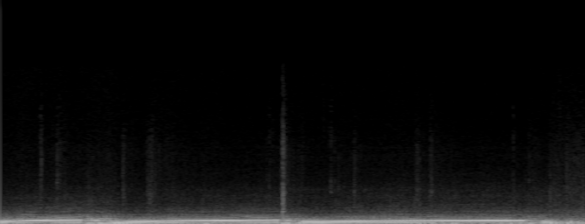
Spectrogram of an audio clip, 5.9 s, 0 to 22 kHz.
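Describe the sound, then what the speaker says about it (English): A 2015 Audi S5 B8.5 accelerates hard with loud, near engine sound, rising through quick gear shifts in three pulls, with sharp exhaust crackles and pops between them. "The crackle of that exhaust just adds so much to this car"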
